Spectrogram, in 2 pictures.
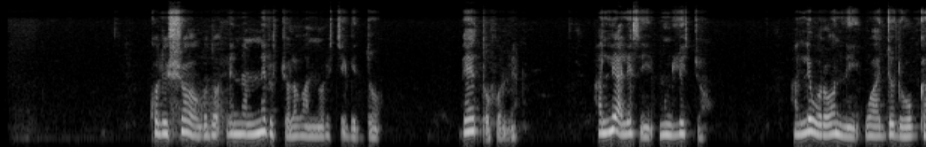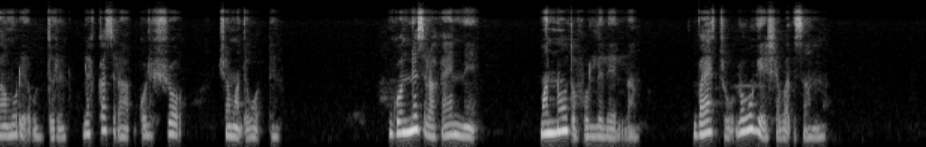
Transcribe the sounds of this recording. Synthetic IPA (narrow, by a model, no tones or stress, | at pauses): kɔlɪʃːɔːɡɔd̪ɔʔːɪnːɐnːɛɾʊt͡ʃːɔlɐbɐnːɔɾɪt͡ʃːɛ̰ɡɪd̪ːɔ | be̞ːt̪ːɔfɔ̰lːɛnɔ̥ | hɐlːɪɐlɛsɪmʊlːɪt͡ʃːɔ | hɐlːɪwɔɾo̞ːnːɛwaːd͡ʒːɔd̪oːɡːaːmʊɾɪɐ̰ʔʊd̪ːɪɾɛnɔlɛkːɐsɪɾʔɐkʼɔlɪʃːɔ | ʃɐmɐt̪ʼɛwɔɗːɪnɔ | ɡɔnːɛsɪɾɐkɐjɛnːɛ | mɐnːoːt̪ɔfɔlːɛleːlːɐ̰n | bɐjɐt͡ʃːɔ̰lɔwɔɡe̞ːʃːɐbɐ̰t̪ʼɪsɐnːɔ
